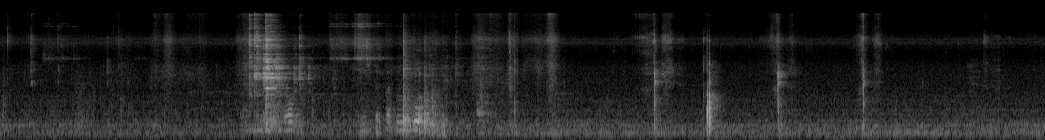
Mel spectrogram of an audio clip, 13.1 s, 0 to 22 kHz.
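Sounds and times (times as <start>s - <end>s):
kitchen utensils knocking: 3.1s - 4.0s.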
